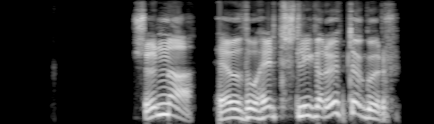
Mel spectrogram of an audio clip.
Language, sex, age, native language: Icelandic, male, 30-39, Icelandic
